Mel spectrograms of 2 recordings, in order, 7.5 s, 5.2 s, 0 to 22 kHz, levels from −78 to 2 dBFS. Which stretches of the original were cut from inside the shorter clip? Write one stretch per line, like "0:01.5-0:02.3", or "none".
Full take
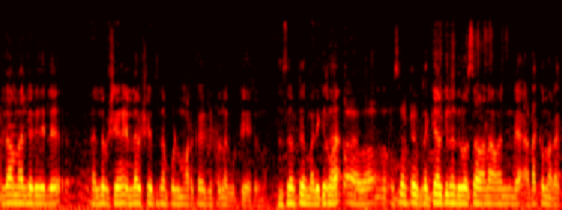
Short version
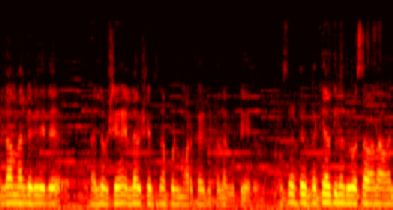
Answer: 0:03.6-0:05.1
